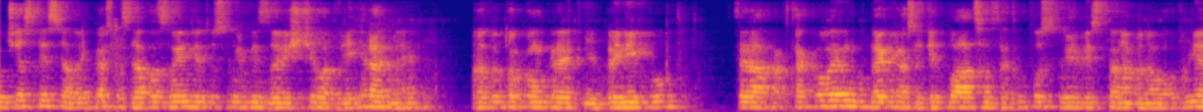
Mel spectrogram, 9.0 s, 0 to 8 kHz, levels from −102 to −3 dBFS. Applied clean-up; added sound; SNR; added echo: neural mask model DeepFilterNet 3.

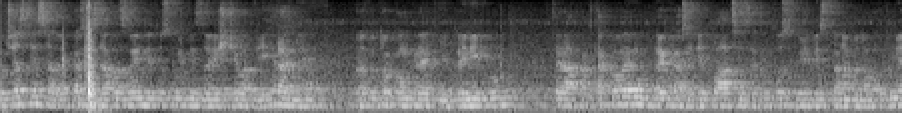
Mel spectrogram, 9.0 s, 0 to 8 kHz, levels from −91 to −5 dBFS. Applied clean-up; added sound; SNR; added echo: none; Microwave oven; 4 dB; reverberation time 0.9 s.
